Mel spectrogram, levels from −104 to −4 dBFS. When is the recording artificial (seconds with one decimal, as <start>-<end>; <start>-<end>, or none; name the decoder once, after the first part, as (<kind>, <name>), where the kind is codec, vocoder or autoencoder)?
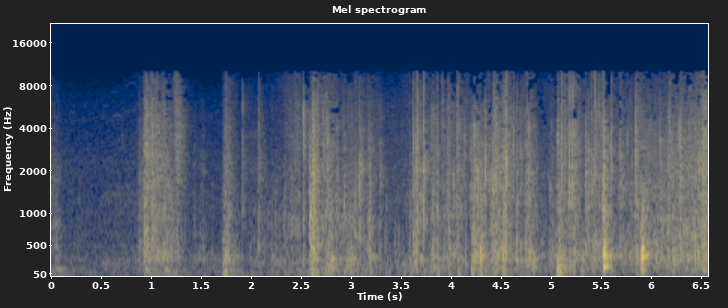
1.3-2.1 (vocoder, Vocos); 3.0-4.2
